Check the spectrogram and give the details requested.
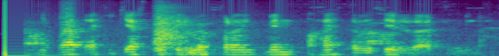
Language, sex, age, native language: Icelandic, male, 20-29, Icelandic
